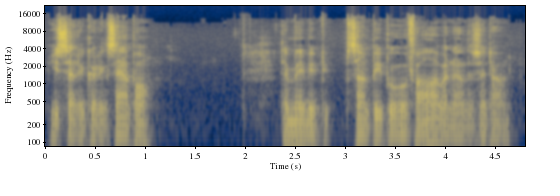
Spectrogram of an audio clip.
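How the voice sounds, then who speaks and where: A man, a Buddhist monk, giving a measured, deliberate dharma talk. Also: rumbling low, vocal fry, slightly rough.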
